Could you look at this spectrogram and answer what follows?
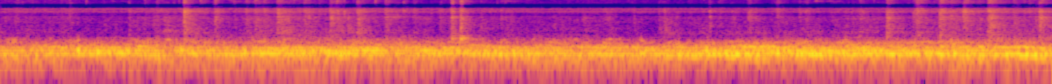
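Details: A throng of Kolkata pigeons gives continuous deep, rolling coos that blend into one low hum, swelling slightly toward the end, with scattered light taps.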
